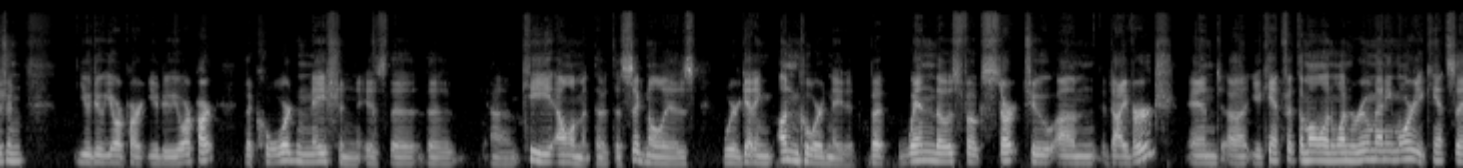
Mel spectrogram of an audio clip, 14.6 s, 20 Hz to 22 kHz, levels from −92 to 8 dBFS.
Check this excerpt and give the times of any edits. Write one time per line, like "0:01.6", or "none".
0:08.6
